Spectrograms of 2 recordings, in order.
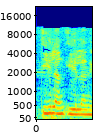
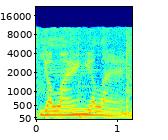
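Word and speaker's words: ylang-ylang: In for Americans, ilang-ilang is yalang-yalang.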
